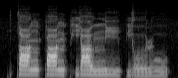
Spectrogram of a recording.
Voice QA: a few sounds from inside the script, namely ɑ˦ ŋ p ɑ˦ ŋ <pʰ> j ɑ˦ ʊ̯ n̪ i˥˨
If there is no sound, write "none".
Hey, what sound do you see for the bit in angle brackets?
pʰ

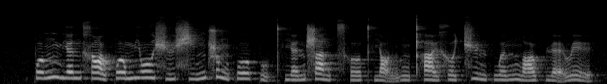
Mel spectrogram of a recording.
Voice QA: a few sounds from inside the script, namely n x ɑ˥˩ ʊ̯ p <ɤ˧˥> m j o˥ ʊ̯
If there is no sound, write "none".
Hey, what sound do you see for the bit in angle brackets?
ɤ˥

